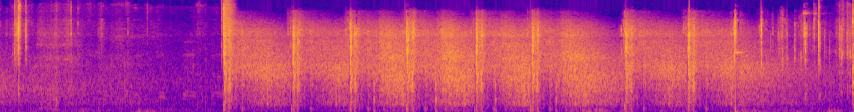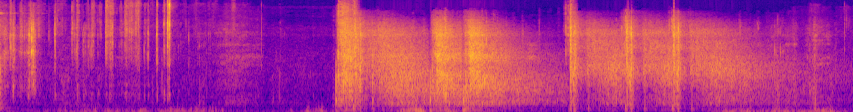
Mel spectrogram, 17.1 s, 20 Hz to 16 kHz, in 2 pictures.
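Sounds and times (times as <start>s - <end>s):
sharp clicks and knocks: 7.3s - 10.5s.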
